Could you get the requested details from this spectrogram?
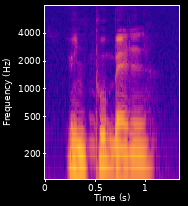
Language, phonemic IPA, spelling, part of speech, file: French, /pu.bɛl/, poubelle, noun, Fr-poubelle.ogg
- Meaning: 1. rubbish bin, garbage can 2. trash, rubbish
